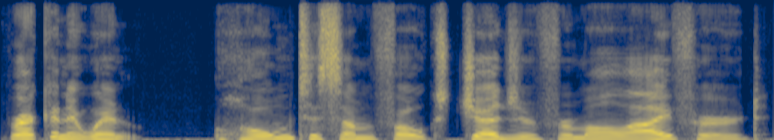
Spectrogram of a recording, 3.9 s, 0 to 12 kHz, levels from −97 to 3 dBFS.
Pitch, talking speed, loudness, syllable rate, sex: 190 Hz, 185 wpm, -18 LUFS, 4.6 syllables/s, female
